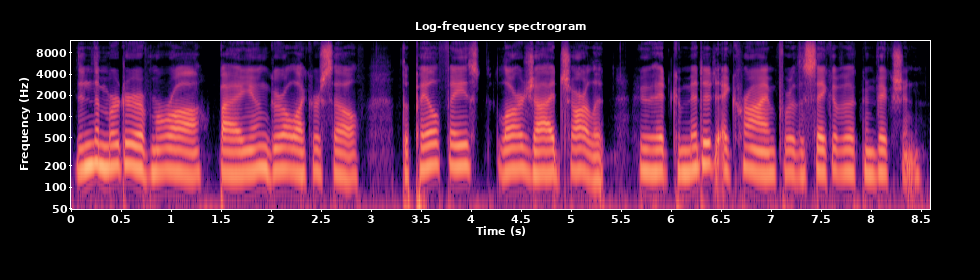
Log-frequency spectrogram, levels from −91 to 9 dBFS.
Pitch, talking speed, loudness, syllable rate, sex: 170 Hz, 195 wpm, -17 LUFS, 5.4 syllables/s, female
